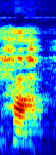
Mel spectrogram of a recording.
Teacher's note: dihasilkan dengan pita suara terbuka lebar sehingga udara yang keluar digesekan melalui glotis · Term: konsonan laringal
